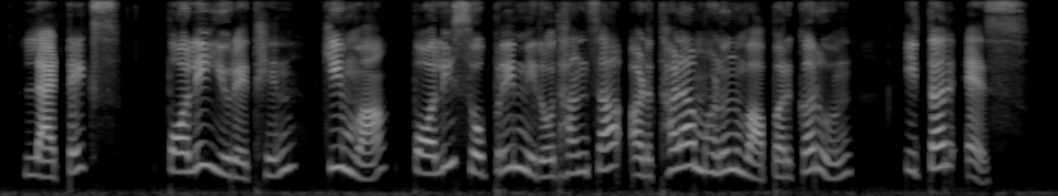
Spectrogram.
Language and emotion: Marathi, neutral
